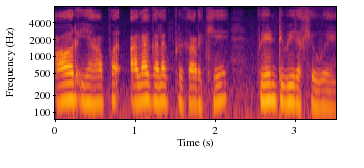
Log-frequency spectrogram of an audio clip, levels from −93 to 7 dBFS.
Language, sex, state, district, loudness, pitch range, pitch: Hindi, male, Bihar, West Champaran, -18 LUFS, 145-160 Hz, 150 Hz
